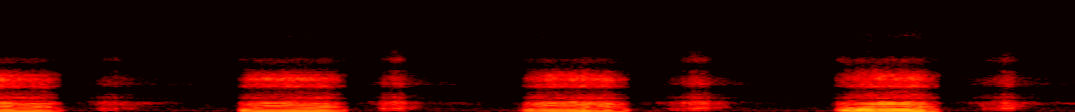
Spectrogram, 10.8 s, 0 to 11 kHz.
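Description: Loud buzzing, tone-like snores on each breath in with softer breaths out, about 20 breaths a minute; loud snoring.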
